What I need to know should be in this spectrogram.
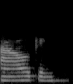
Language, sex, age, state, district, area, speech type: Tamil, female, 18-30, Tamil Nadu, Madurai, urban, conversation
